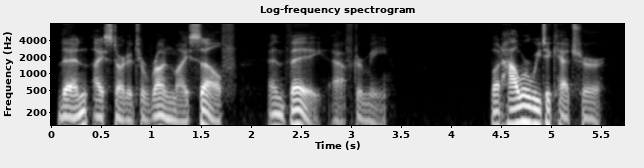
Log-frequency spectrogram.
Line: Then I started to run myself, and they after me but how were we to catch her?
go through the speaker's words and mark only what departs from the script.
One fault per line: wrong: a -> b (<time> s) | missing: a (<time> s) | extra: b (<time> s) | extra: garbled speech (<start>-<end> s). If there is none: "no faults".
no faults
